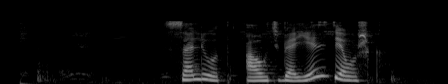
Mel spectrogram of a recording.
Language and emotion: Russian, positive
